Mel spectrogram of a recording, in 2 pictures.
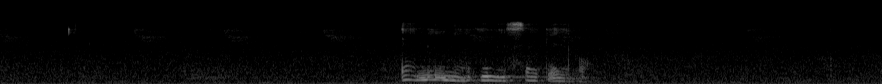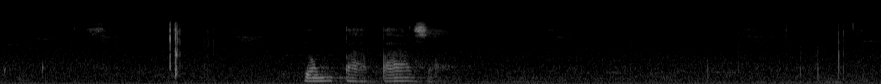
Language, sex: Xhosa, female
